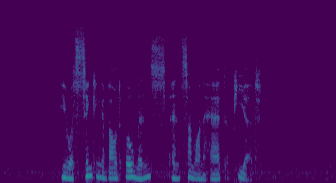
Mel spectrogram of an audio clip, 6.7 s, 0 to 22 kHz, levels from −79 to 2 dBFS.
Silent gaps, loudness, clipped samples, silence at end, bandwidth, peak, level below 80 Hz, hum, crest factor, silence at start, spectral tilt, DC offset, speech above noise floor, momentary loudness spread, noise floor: none; -49 LUFS; under 0.1%; 0.05 s; 14 kHz; -32 dBFS; -78 dBFS; none; 18 dB; 0.1 s; -4 dB/octave; under 0.1%; 24 dB; 9 LU; -73 dBFS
